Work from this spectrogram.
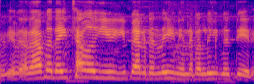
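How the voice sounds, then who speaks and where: With music in the background, a woman speaks at a medium pitch. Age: 80s+. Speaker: elderly community volunteer driver. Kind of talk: interview testimony.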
